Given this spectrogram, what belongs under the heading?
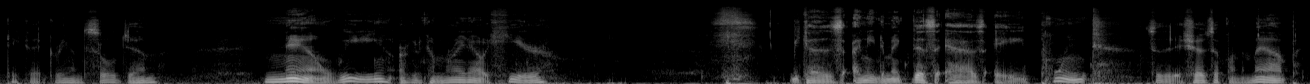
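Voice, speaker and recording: A man's voice: low voice, lively intonation, slow, long pauses, mellow, slight background noise. A young man hosting a let's play, chatting casually with viewers while sounding stuffy and congested. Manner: chatty, addresses viewers directly. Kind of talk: casual gameplay commentary.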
